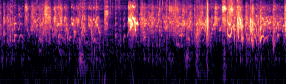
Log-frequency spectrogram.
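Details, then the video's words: Pet budgerigars playing together keep up a steady high warbling twitter, broken by one loud harsh squawk a little before the three-second mark, then more chirpy chatter. "Adorable Budgies Playing Together"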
